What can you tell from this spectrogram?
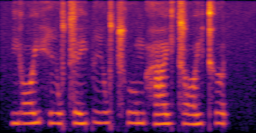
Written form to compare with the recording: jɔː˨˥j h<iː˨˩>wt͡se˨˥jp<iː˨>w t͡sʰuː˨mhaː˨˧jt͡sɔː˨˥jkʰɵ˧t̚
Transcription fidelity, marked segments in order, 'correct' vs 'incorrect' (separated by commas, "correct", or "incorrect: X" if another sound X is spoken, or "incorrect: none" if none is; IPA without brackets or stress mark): correct, incorrect: iː˨˧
